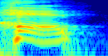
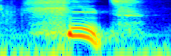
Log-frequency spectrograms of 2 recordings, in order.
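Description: First: Head, short clipped e; head, e as in bet; head sounds like e. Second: Heat, high, long ee; heat, long ee vowel. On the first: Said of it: "Suena a E". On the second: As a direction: stretch the i in heat. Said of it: "eso es una I". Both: Shown as a demonstration.

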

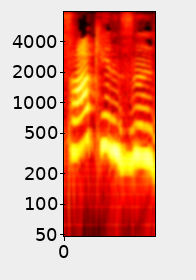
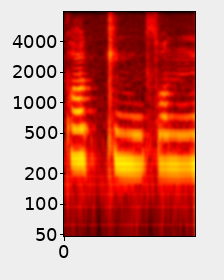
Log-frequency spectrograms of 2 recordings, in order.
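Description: First: Parkinson with the last O dropped, "-sn"; loud corrective Parkinson ending in "-sn"; silent final O. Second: Parkinson with the O sounded at the end; slow, soft Parkinson with a full "-son"; mispronounced ending. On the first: Shown as a demonstration. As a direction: model Parkinson firmly, swallowing the final O. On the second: Real, not acted. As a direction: say Parkinson hesitantly, pronouncing the final O. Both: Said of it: "das O wird nicht gesprochen hinten".

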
